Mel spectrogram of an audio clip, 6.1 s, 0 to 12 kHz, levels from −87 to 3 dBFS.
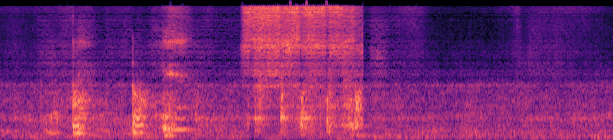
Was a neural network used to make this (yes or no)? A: yes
